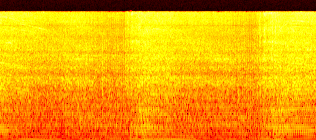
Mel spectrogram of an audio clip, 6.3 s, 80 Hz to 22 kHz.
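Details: BMW X3 F25: repeated rev blips with rattly metallic clatter riding over the revs, timing chain noise.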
